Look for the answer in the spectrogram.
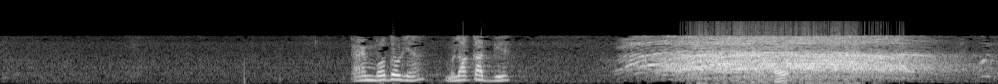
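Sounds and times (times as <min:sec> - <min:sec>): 
speech: 0:03.5 - 0:05.2
large crowd at an Islamic religious gathering shouting a religious slogan: 0:06.2 - 0:09.9.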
